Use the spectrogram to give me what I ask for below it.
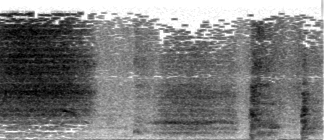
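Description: Deep, breathy inhales and exhales come from a person during guided exercise in a therapy session, heard as a long hissing rush of air followed by two sharper breaths near the end.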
